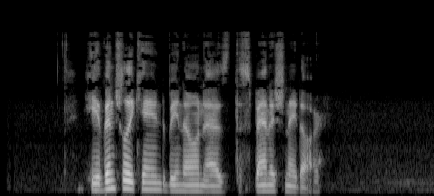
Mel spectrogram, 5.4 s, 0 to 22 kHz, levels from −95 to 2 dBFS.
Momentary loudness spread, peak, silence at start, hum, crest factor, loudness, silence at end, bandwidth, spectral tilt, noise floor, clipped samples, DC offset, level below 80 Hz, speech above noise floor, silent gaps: 13 LU; -6 dBFS; 1.1 s; none; 24 dB; -28 LUFS; 1.45 s; 11.5 kHz; -5.5 dB/octave; -76 dBFS; under 0.1%; under 0.1%; -76 dBFS; 47 dB; none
